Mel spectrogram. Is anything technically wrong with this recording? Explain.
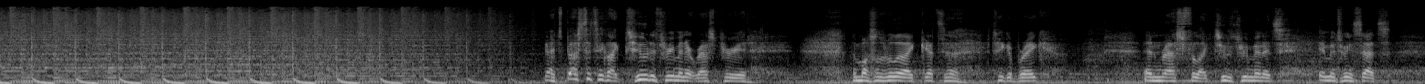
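No, there's nothing technically wrong here that I can hear, so you're good on that front.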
